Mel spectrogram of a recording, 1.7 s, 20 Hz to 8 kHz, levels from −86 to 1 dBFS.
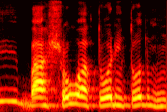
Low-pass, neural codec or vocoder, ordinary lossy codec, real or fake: none; codec, 16 kHz, 16 kbps, FunCodec, trained on LibriTTS, 50 frames a second; none; fake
